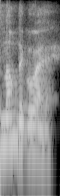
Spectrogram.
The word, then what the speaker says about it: nom de guerre: Get me pronounce that part. It's nom de guerre. Okay, nom de guerre.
